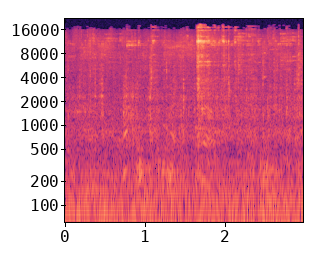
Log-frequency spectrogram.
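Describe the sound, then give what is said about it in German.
Hooves of an ox team clop steadily as an old farm wagon rolls and rumbles along, with a low, continuous grinding underneath and faint voices in the background. “Da kommt das Gespann mit den Bullen, also oder den Ochsen.”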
